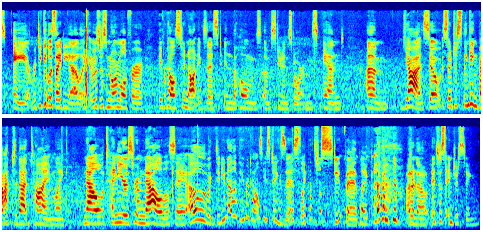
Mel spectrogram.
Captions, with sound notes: That was a ridiculous idea. Like it was just normal for paper towels to not exist in the homes of student's dorms and yeah so thinking back to that time, like now ten years from now they'll say, "oh... did you know that paper towels used to exist?" That's just stupid. I don't know (laughing) it's just interesting...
